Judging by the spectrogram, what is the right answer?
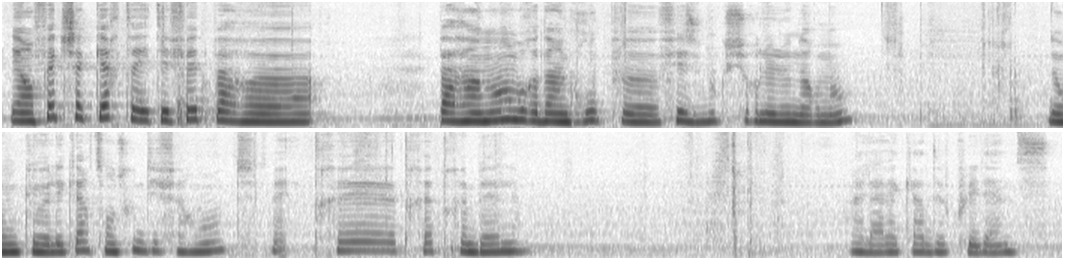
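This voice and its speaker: A woman talks through her collection in a casual, rambling way. Her voice is mellow and warm, full of little fillers and self-corrections. Faint noise sits under the recording. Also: mid-range voice, fairly even intonation, unhurried, long pauses. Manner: chatty, hesitant, many fillers and self-corrections. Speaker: vlogger showing her tarot collection. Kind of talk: casual show-and-tell.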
